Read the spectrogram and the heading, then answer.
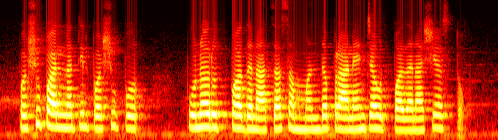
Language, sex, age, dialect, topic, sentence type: Marathi, female, 36-40, Standard Marathi, agriculture, statement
